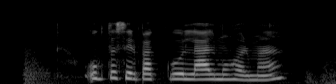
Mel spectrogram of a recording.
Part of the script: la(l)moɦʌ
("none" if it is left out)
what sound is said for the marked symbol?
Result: l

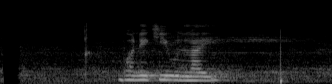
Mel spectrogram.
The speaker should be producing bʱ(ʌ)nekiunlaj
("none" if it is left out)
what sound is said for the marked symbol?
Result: ʌ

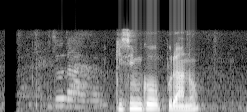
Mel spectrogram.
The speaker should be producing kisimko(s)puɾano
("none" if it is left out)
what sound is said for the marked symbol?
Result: none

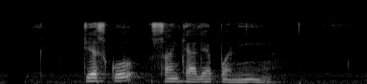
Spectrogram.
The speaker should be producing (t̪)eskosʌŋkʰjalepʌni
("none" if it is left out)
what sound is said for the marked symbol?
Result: t̪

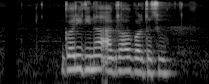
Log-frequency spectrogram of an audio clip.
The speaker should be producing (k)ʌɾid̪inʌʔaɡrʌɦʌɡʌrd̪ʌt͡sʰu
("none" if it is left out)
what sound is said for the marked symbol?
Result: ɡ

